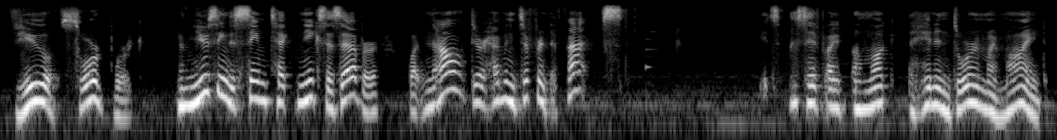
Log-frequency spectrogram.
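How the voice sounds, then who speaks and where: A woman's voice: fairly low pitch, a little mellow. A woman voicing an earnest young traveling sword fighter from a video game, in a dramatic, declaiming manner.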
